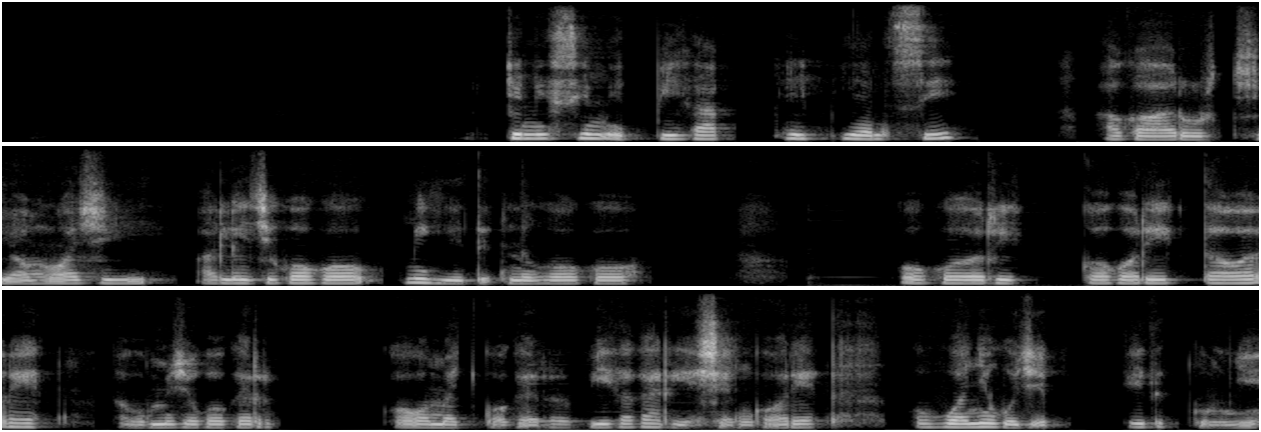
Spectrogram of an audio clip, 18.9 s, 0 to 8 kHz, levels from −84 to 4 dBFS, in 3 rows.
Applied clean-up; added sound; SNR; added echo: neural mask model DeepFilterNet 3.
